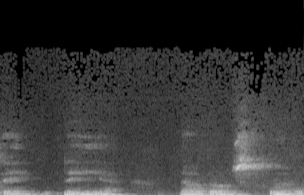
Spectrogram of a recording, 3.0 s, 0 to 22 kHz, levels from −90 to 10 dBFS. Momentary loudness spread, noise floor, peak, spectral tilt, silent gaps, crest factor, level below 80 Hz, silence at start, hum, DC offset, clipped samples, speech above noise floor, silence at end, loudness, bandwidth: 11 LU; -39 dBFS; -2 dBFS; -6 dB/octave; none; 14 dB; -32 dBFS; 0 s; none; under 0.1%; under 0.1%; 24 dB; 0 s; -17 LUFS; 13.5 kHz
